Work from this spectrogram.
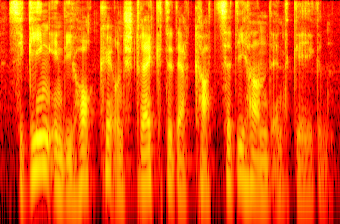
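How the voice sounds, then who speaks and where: A man reading an audiobook as narrator in a calm, measured way. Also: sits low, breathy edge. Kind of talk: scripted narration.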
